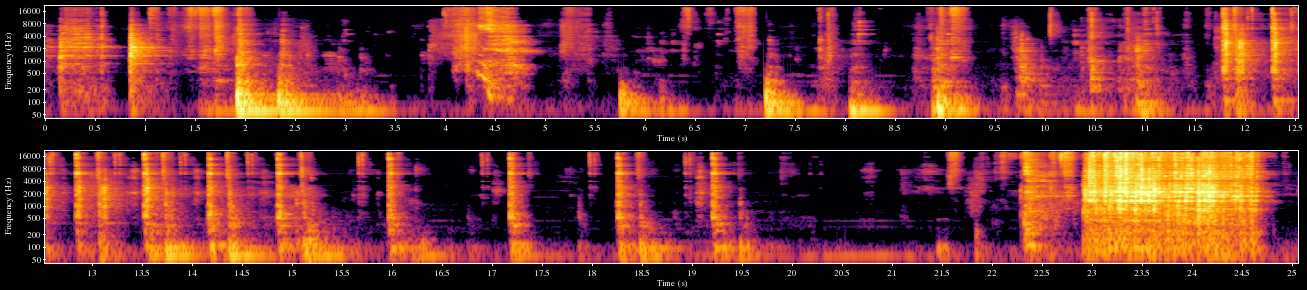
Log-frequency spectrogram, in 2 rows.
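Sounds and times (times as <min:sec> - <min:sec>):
metal scrape: 0:22.9 - 0:24.8.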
